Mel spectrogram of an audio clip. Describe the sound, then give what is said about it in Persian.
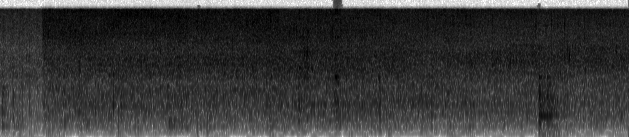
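Potatoes hit hot oil for a samosa filling and burst into a loud, steady sizzle. The hiss starts abruptly and then holds evenly, with small crackles, and no talk over it. “اول کچالو را داخل روغن ریخته”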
